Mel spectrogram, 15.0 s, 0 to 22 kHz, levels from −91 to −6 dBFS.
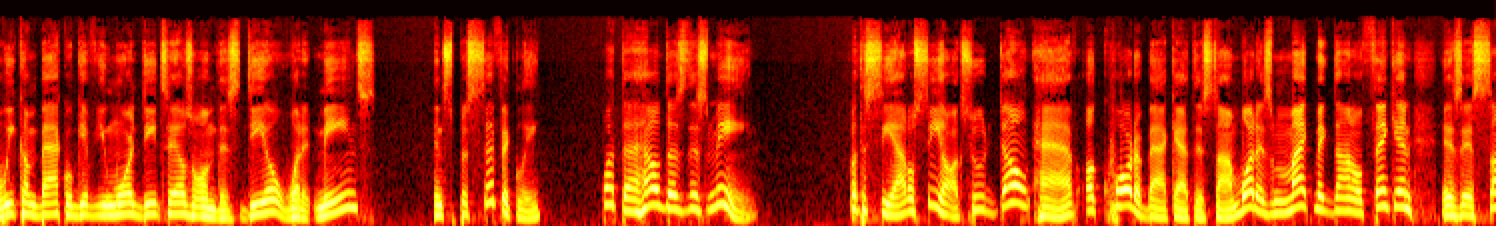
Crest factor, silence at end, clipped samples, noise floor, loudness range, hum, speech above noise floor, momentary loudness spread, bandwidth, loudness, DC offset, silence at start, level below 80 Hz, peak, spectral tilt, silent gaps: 14 dB; 0 s; under 0.1%; -63 dBFS; 3 LU; none; 43 dB; 6 LU; 17 kHz; -20 LUFS; under 0.1%; 0 s; -48 dBFS; -6 dBFS; -4.5 dB/octave; none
